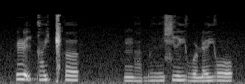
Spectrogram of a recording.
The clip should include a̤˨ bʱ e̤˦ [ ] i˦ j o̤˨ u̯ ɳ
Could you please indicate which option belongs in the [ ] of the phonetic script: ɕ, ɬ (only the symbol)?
ɕ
